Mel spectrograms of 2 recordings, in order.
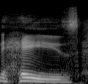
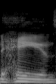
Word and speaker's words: Hayes: The first thing is it's Kevin Hayes. Kevin Hayes. I understand that it's not Kevin Haynes. I've been pronouncing it Haynes. I don't know why. I just threw a random N in there.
